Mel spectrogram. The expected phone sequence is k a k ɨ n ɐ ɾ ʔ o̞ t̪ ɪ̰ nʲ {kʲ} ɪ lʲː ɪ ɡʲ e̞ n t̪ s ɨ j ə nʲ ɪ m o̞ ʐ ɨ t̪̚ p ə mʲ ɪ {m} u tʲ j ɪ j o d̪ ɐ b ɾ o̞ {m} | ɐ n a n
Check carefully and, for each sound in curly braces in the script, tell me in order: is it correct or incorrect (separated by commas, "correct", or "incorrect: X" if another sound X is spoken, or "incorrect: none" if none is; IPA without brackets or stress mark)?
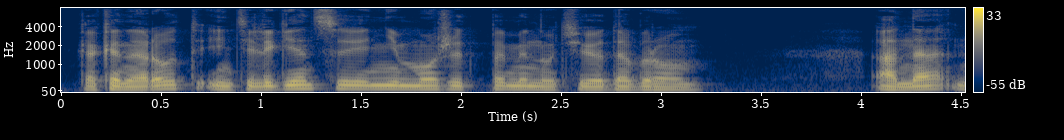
incorrect: tʲ, incorrect: n, correct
